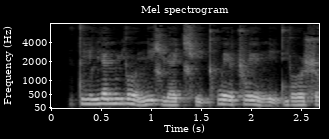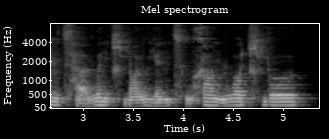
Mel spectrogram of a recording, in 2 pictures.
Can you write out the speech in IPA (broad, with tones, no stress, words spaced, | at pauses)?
t̪i˥ ljɛ˥nmjo˥˩ʊ̯ n̪i˥ɕɥɛ˧˥ t͡ɕʰḭ˨˩kʰwe˥˧ɪ̯ʈ͡ʂwe˥˩ɪ̯ n̪ḭ˨˩ t̪jo˥ʊ̯ ʂʊ˥˩ŋt͡sʰä̰˨˩ɻwə˥˩n t͡ɕʰjɑ˧˥ʊ̯ljɛ˧˥nt͡sʰṵ˨˩ xɑ˥˩ŋɻwɔ˥ t͡ɕʰjo˥ʊ̯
